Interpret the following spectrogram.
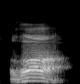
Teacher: Huruf ghain dia tergolong dalam isti'la yang infitah. Pangkal lidah sahaja terangkat tapi hujung lidah kita mendatar.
